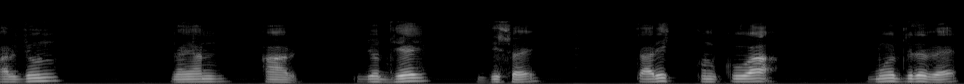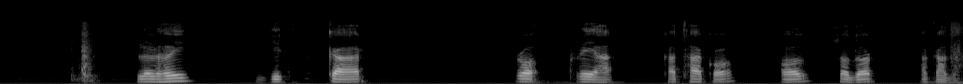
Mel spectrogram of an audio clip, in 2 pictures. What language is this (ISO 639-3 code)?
sat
